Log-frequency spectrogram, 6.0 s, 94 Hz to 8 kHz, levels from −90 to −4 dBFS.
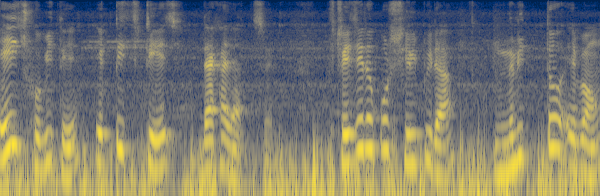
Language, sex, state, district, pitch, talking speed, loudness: Bengali, male, West Bengal, Jhargram, 100 Hz, 130 wpm, -17 LUFS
